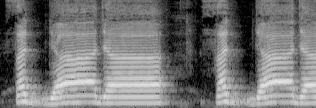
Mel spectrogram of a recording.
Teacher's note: जिम को आपने एक अलिफ के बराबर लंबा करके पढ़ना है। और जब वक़फ़ करेंगे तो इस जिम को भी एक अलिफ के बराबर लंबा करेंगे वक़फ़न, सज्जाजा, सज्जाजा।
